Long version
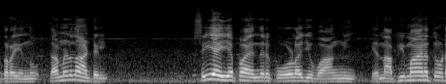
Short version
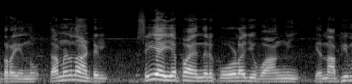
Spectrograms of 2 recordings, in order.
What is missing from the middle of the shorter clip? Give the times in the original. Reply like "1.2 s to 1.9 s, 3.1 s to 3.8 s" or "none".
1.2 s to 1.8 s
